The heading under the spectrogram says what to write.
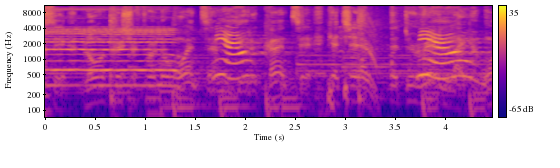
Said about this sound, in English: Actually, wasn't any talking. Just a cat meowing.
